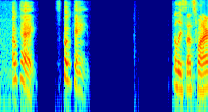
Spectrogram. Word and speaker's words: Spokane: Spokan. I am so wrong. Spokane. All right. So, so sorry, Washington. I butchered your name. How is it said again? Spokane. Okay, Spokane.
